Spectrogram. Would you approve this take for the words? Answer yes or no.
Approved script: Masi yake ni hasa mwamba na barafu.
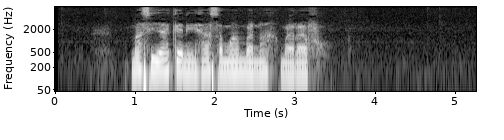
yes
